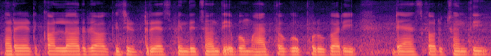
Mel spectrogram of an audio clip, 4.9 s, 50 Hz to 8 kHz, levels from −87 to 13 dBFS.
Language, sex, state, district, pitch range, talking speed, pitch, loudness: Odia, male, Odisha, Malkangiri, 115-120 Hz, 145 wpm, 120 Hz, -14 LUFS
